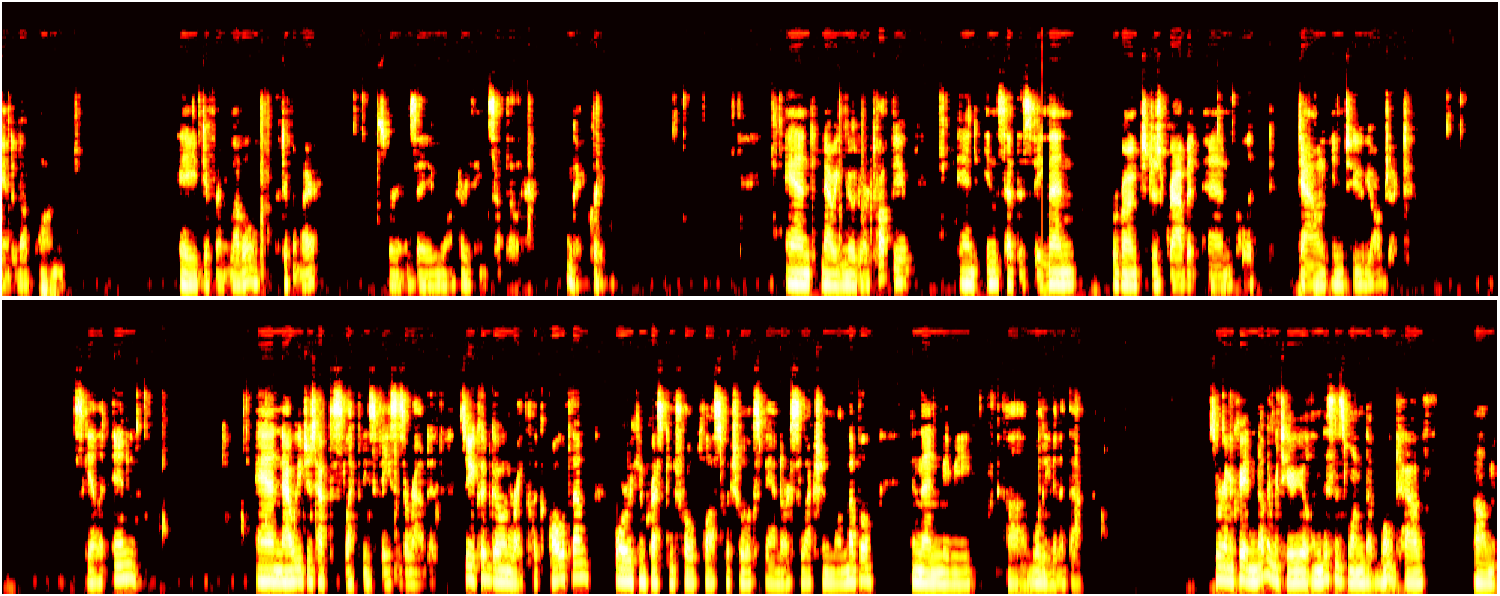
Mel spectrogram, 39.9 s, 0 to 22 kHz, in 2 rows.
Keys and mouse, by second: 0.3 Tab, 1.2-3.0 right drag, 2.1 m, 5.2 right drag, 7.5-9.3 drag, 8.2-9.6 right drag, 9.1 middle click, 9.6 KP_7, 14.8 KP_1, 15.8 g, 17.3 click, 18.3 g, 20.5 z, 21.0 s, 22.7-24.3 drag, 25.9 z, 29.6 ctrl+KP_Add, 33.6 ctrl+KP_Subtract, 35.1-36.6 middle drag.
